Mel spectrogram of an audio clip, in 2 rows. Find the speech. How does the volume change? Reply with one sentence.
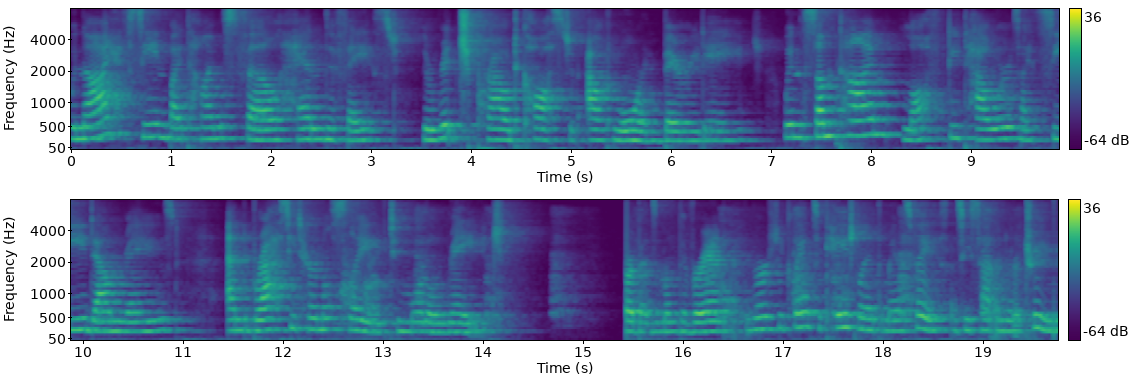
The loudness of the talking stays about the same.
